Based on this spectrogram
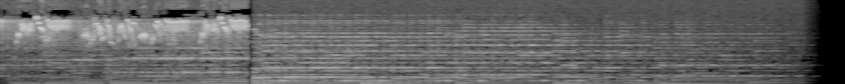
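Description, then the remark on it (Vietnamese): Before sunrise, a dense flurry of bird chirps and trills rings out loud around a house at the edge of a forest, over a steady musical backdrop for a couple of seconds, then the birdsong drops away while the music carries on. “Sáng sáng mà trời chưa kịp mọc, Bê Vàng đã nghe rộn rã tiếng hót ở quanh nhà ở ven rừng”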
